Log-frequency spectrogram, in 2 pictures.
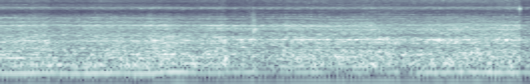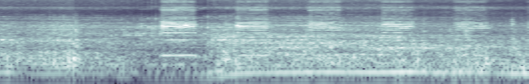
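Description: A JCB backhoe loader's diesel engine running heavily at close range. From about seven seconds in, a repeated electronic beeping joins it, about two beeps a second.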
